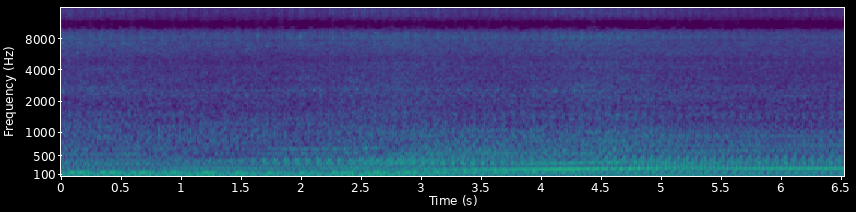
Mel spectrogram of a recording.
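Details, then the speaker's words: 8V71 Detroit two-stroke diesel from a bus, swapped into a John Deere 5020 tractor, first run at about -11°F, revved on the hand throttle to maybe 1500 rpm: deep even drone rising smoothly with no knocks; healthy engine. "hear that thing run wow totally worth it and running with the hand throttle and then shutting off with a kill very cool"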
